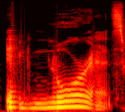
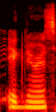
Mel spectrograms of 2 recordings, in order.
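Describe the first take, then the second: First: The stress is on the second syllable. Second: The stress is on the first syllable. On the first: People are actively ignoring reality. "putting an emphasis on ignorance" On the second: It simply means not knowing. "we call it ignorance"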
